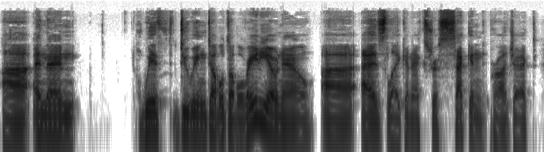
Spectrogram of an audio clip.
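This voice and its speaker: Male podcast guest, somewhat low voice, casual explainer, recorded dry and close. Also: slow pace, dry recording. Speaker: podcast creator, interview guest. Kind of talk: casual explanatory interview talk.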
